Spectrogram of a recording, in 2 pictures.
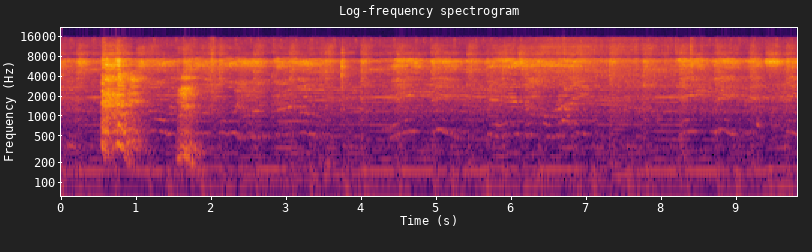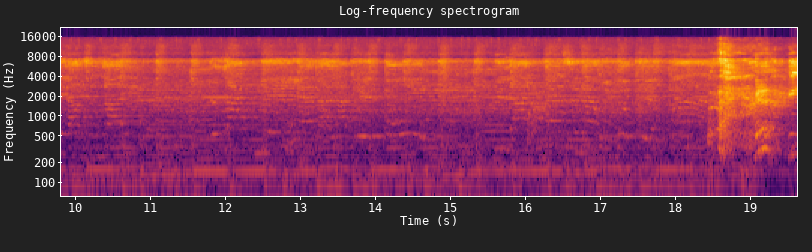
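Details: A few harsh, dry adult cough bursts at the start and end over steady background music, from someone at home who is on a 10-day smoothie cleanse.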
